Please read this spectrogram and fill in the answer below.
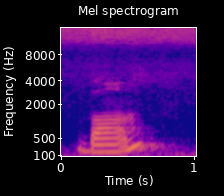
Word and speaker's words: bomb: The letter B is usually not pronounced when it is in the end of the word and letter M precedes it, like comb, bomb, thumb, climb, lamb. In all these words, letter B is not pronounced.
